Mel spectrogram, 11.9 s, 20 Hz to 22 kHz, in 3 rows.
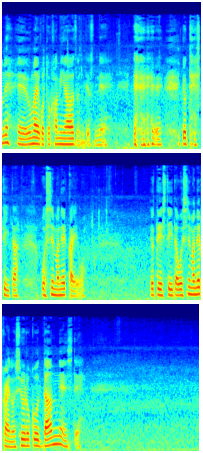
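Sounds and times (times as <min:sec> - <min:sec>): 
speech: 0:00.0 - 0:05.8, 0:06.9 - 0:09.7
flowing river water: 0:00.0 - 0:11.9
laughter: 0:02.6 - 0:03.4.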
